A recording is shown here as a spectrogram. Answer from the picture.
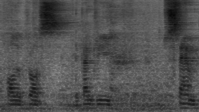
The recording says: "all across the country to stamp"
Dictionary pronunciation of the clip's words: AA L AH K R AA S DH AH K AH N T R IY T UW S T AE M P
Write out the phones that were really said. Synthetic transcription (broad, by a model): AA L AH K R AA S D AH K AH N T R IY T UW S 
